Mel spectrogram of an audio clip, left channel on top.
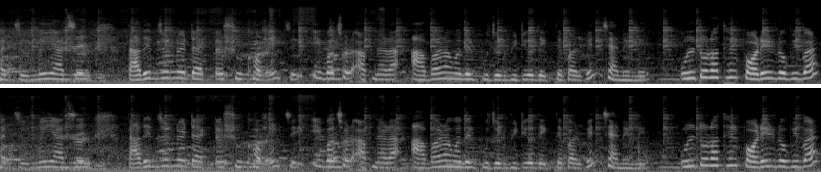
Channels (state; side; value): normal; both; correlation 0.54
